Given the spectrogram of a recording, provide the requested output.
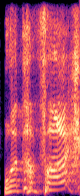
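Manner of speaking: high, incredulous burst through laughter; real laughing outburst; laughing disbelief. Real, not acted. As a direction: crack up in real shock. Listener reacts to the punchline.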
